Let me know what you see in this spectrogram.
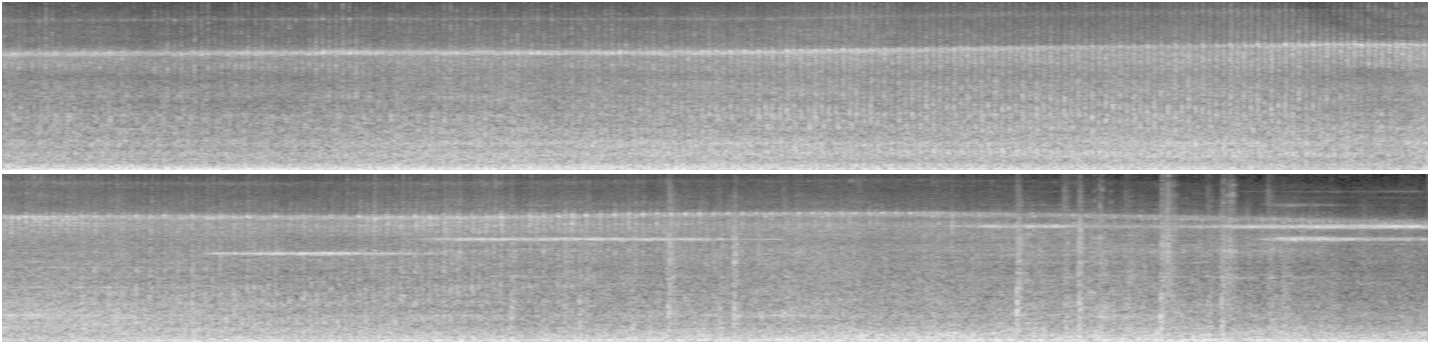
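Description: A train running on the track with a steady heavy rumble and a long high whine that drifts slightly up in pitch. Short extra squeals from the wheels come and go in the second half.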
